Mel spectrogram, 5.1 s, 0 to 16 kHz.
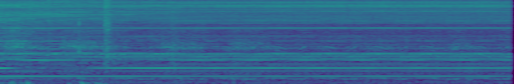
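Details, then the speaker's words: Lift pump on a 5.9 Cummins after fuel filter change, re-priming with return line into filler neck: steady electric whir with even whine for several seconds, pushing all air out; normal priming. "just to make sure everything's primed all the air is pushed [Music] out"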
